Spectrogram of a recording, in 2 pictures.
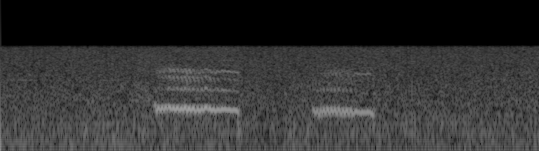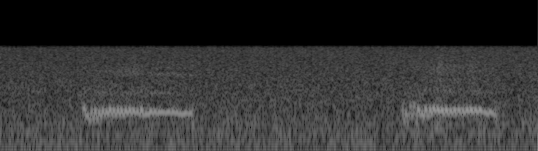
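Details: Relaxed male house cat being stroked by a girl, purring in a continuous low rumble, with four short tonal, moaning notes scattered every two to three seconds over the purr.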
